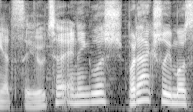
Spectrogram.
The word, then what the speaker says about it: Ceuta: the 8th century AD, this became Ceuta in Arabic, or Ceuta in Amazigh or Berber, and then became Ceuta in Portuguese, and is now of course pronounced as Ceuta by its Spanish inhabitants.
